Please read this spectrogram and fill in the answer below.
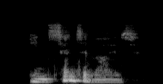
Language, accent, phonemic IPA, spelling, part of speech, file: English, Southern England, /ɪnˈsɛntɪvaɪz/, incentivize, verb, LL-Q1860 (eng)-incentivize.wav
- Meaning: 1. To provide incentives for; to encourage 2. To provide incentives to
